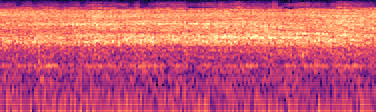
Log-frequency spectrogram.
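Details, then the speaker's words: Tracheostomy suctioning demonstration on a patient with a trach, final catheter pass; tracheostomy suctioning. "I'm gonna go down one more time and make sure that you're all clear okay all right here we go last time"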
